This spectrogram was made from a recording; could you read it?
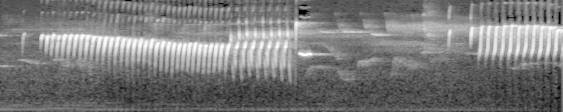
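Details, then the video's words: Common canary singing a long, rapid trill of repeated notes slowly falling in pitch, a short clear whistle, a pause, then another fast high trill. "Canários cantam"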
